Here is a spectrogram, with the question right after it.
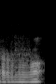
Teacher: ada getaran yang berulang-ulang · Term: tikrari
